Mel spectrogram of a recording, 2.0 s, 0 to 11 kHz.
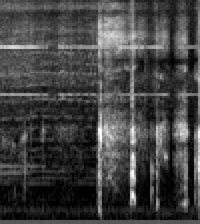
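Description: Eachine QX95S micro quadcopter hovering low, its brushed motors giving a steady hum with a thin high tone from its onboard beeper. The beeper is sounding unintentionally, which the pilot puts down to wrong beeper settings in Betaflight. A few short sounds near the end, then a voice.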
